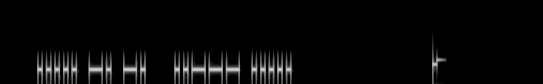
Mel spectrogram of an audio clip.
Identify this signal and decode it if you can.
Morse code, heard as a keyed tone, about 28 wpm, 700 Hz. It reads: 5NN 25
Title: CQ WW DX Contest Exchange - 28wpm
